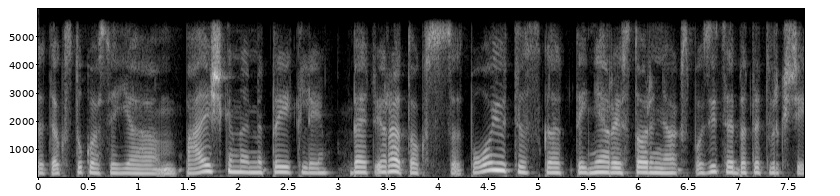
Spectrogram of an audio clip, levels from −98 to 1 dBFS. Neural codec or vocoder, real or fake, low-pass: none; real; 5.4 kHz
